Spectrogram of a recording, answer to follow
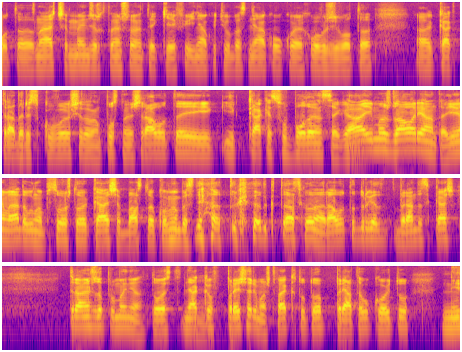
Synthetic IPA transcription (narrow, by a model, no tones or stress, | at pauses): ot̪əznaɛʃt͡ʃɛmɛnd͡ʒɛɾskt̪ɐnɛʃt̪ɔɛnɐt̪ɛkɛfiːnʲakʊjt̪iʊbɛsnʲjavɐkɔlˠkʊɛxubəfʒivɔt̪ə | kakt̪ɾʲavəd̪ɐɾiskuvəʃid̪ɐnɐpusnɛʃɾabot̪əiːkakɛsvobɔd̪ɛnsɛɡaiməʃd̪vavɐɾiant̪əɛd̪invɐɾand̪ɡonɐpu̥suvəʃt̪ɔɛkazɛʃɛbast̪ɔɐkɔmɛobɛsnʲjavət̪ukəd̪oʊkɐ̥t̪ɔasxɔd̪nɐɾabot̪əd̪ɾuɡiəvɐɾʲiand̪əsi̥kazɛʃ | t̪ɾavɐnɛʃt̪od̪ɐpɾomɛnʲjət̪ɔɛst̪nʲakəfpɾɛʃəɾimɐʃt̪ovaɛkɐ̥t̪ɔt̪ɔɛpɾiat̪ɛlˠkɔjt̪ʊnɛi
